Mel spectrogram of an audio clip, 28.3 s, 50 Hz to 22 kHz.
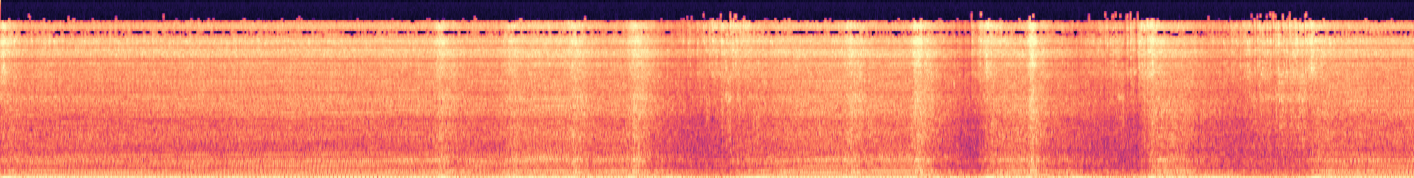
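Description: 1973 Chevy Nova's engine, running on a Street Demon 750 four-barrel carburetor, runs cold and unevenly shortly after a start, with a few brief revs every few seconds.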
